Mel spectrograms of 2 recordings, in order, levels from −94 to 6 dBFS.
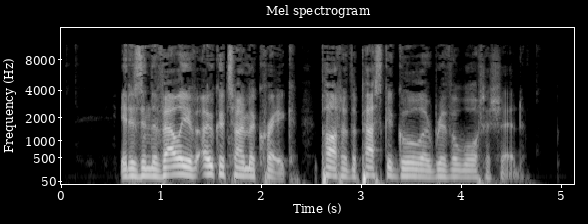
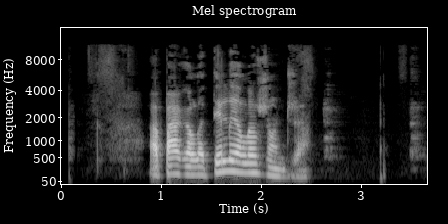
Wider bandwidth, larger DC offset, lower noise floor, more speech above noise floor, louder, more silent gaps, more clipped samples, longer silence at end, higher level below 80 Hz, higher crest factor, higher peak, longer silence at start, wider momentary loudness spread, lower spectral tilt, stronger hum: about the same, 11.5 kHz vs 11 kHz; neither; first, -76 dBFS vs -60 dBFS; first, 58 dB vs 41 dB; about the same, -19 LUFS vs -19 LUFS; neither; neither; second, 0.6 s vs 1.2 s; first, -36 dBFS vs -70 dBFS; about the same, 18 dB vs 20 dB; about the same, -2 dBFS vs -2 dBFS; second, 0.6 s vs 0.9 s; second, 13 LU vs 18 LU; about the same, -5.5 dB/octave vs -5.5 dB/octave; neither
